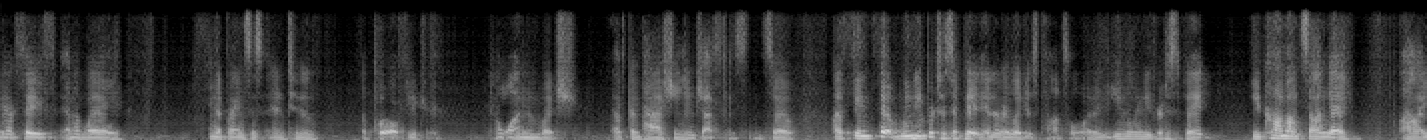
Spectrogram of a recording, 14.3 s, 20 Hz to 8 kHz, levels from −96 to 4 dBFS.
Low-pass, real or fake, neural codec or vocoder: 7.2 kHz; fake; codec, 16 kHz, 1 kbps, FreqCodec, smaller model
